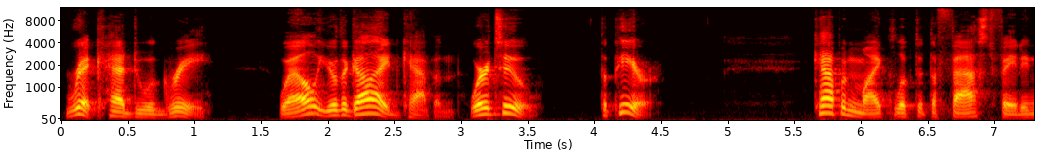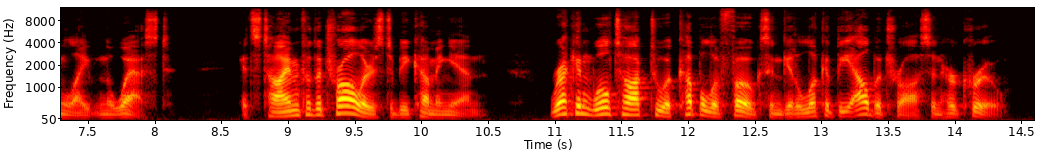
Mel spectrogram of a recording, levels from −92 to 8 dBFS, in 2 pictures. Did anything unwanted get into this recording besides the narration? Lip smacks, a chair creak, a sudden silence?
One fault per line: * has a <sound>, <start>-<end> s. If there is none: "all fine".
all fine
